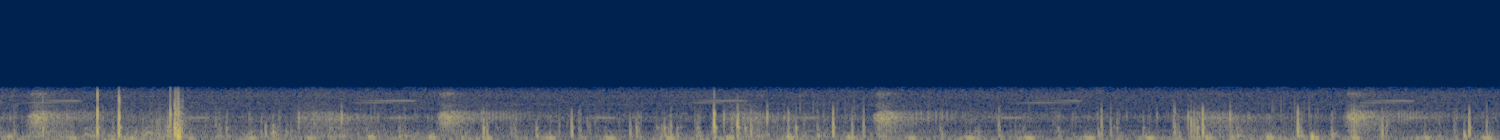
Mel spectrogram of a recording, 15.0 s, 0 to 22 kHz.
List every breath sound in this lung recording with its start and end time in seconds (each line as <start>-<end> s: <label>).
0.00-1.60 s: exhalation
2.89-4.10 s: inhalation
4.34-5.70 s: exhalation
7.09-8.57 s: crackles
7.13-8.59 s: inhalation
8.72-10.08 s: exhalation
11.71-13.20 s: crackles
11.72-13.18 s: inhalation
13.44-14.80 s: exhalation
